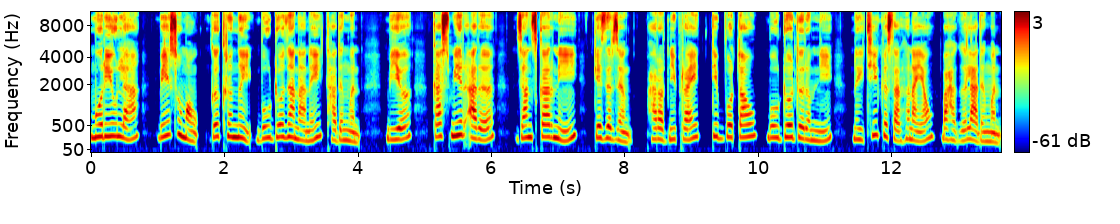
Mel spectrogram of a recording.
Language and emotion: Bodo, neutral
